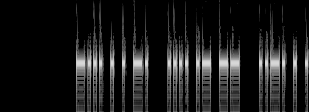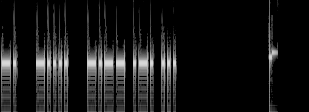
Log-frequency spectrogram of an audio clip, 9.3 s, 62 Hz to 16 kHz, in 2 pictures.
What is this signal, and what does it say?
Morse code, heard as a keyed tone, about 28 wpm, 700 Hz. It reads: BEEN HAM FER 6 YRS
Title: Practice QSO - Exchange 3 - More Info - 28wpm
